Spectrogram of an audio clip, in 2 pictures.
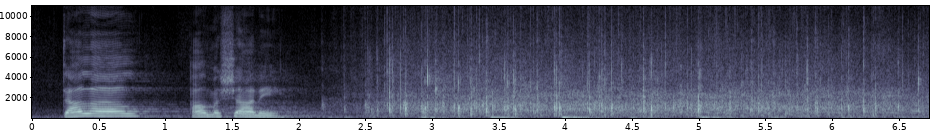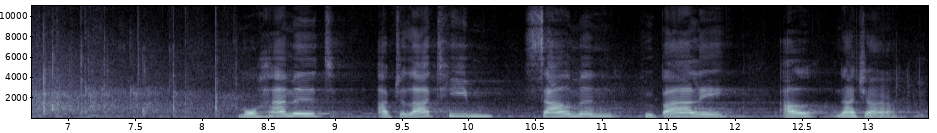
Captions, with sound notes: Dalal Almeshari. (AUDIENCE APPLAUDING) Mohamed Abduladheem Salman Hubail AlNajjar.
